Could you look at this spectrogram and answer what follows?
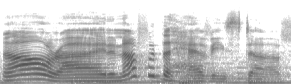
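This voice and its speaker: A woman's voice: deep voice, very animated, takes it slowly, a bit bright, soft background music, heavily acted. A woman playing an upbeat, encouraging companion in a video game, rallying friends. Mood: bright, rallying.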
